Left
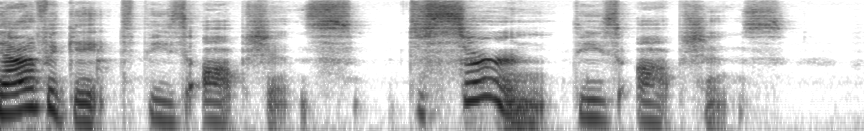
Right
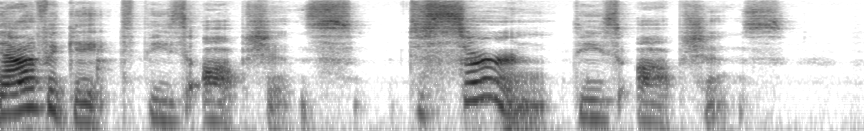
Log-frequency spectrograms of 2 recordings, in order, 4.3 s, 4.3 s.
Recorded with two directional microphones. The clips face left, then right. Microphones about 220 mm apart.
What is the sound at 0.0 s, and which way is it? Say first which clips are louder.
Speech: left 7 dB; 35° left (ahead or behind).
